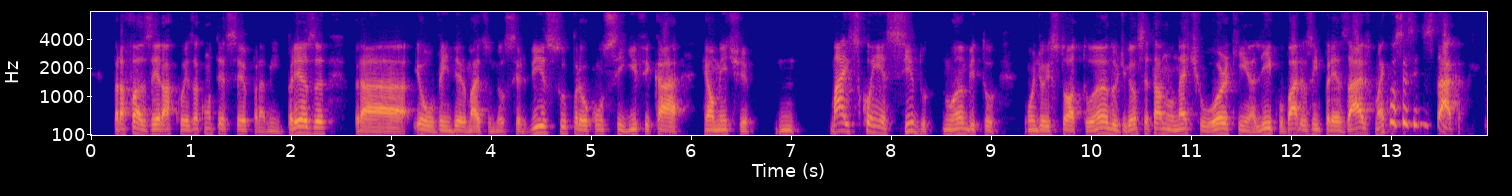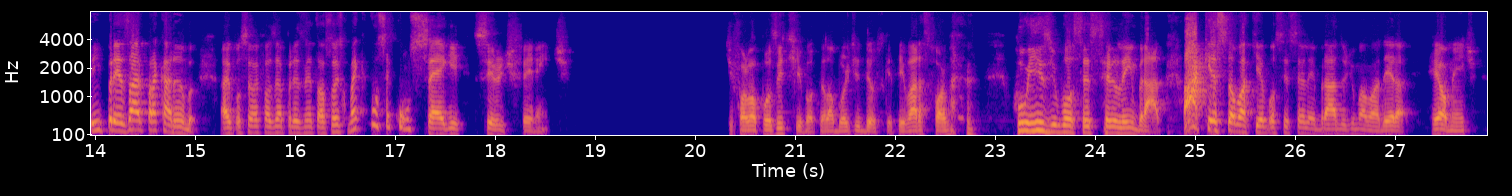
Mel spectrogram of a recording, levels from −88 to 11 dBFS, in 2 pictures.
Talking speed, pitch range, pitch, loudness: 185 wpm, 105-150 Hz, 120 Hz, -21 LUFS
